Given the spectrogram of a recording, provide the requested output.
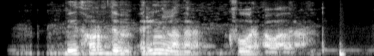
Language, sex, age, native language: Icelandic, male, 30-39, Icelandic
